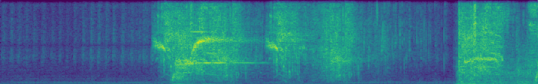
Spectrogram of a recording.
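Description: A giant spider screeches.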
